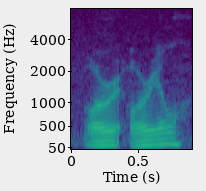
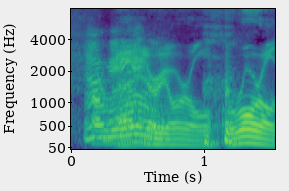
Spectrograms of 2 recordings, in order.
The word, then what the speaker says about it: auroral: is the high frequency active aerial Oriole, how do you pronounce that? Research program. Aerial, the lights, the northern lights, those things. right. Auroral, there we go.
